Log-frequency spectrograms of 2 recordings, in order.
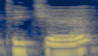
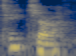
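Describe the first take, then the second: First: The ending is a full, pronounced er sound. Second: The ending is a short, weak uh sound. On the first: The speaker calls it wrong. "We don't say teacher" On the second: The speaker calls it right. "It's this box here, and it's things like teacher"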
